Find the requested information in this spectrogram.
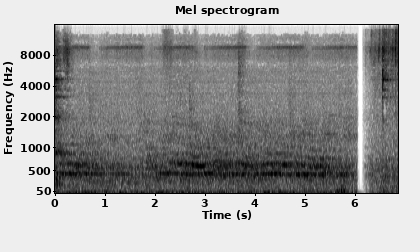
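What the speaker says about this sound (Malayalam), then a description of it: "കടുക് പൊട്ടണം." Mustard seeds splutter in hot sesame oil, a steady faint sizzle broken by scattered small pops, with a brief drop to silence near the end.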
